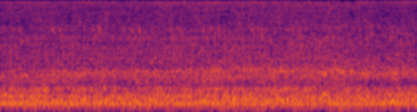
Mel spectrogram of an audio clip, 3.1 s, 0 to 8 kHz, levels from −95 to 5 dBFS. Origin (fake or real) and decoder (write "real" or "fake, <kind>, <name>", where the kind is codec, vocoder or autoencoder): fake, vocoder, HiFi-GAN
